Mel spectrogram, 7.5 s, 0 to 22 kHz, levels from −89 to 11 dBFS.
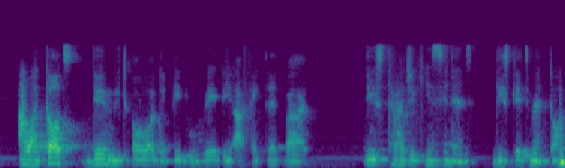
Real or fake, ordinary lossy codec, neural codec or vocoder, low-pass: fake; none; codec, 16 kHz, 1 kbps, X-Codec, HuBERT features, trained on general audio; 7.2 kHz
